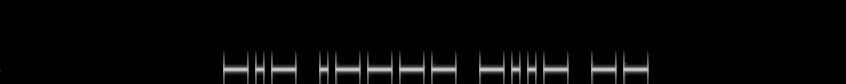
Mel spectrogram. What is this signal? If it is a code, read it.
Morse code, heard as a keyed tone, about 15 wpm, 700 Hz. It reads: K1XM
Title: Easy Call Signs Repeated 2x - 15wpm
